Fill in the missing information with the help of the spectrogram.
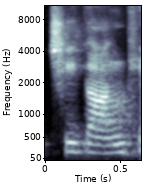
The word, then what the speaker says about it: Qigong: Um, Qigong is how we pronounce it.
